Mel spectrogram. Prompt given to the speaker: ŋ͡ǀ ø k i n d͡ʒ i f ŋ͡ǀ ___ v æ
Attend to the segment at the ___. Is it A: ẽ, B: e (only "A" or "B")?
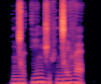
B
